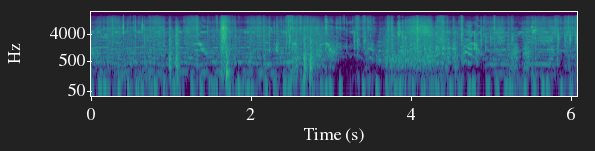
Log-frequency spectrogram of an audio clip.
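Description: Knocks and rattles of a wooden bird cage and its dishes being handled, with wavering animal calls mixed in.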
